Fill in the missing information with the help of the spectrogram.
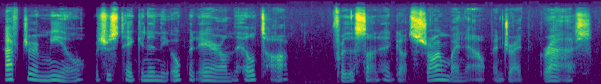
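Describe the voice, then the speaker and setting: A woman's voice: mid-range voice, steady tone, brisk, vocal fry, bright, forceful tone, breathy edge, no room sound. Young woman streaming a casual read-aloud. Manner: wry asides, coos to her cat. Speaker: streamer reading a book live. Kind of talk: casual live-stream book reading.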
